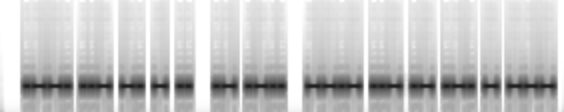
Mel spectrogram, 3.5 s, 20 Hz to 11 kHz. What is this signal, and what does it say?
Morse code, heard as a keyed tone, about 48 wpm, 800 Hz. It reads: PUNTI AL QUARTO
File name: ITALIEN texte clair 2 vitesse 45 mots minute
